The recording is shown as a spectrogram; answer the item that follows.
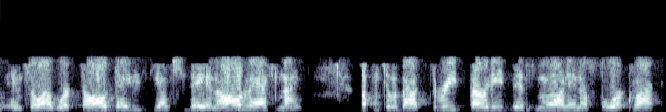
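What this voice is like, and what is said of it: Slightly raspy voice. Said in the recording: “my voice sounds a little raspy”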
